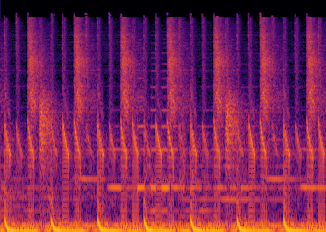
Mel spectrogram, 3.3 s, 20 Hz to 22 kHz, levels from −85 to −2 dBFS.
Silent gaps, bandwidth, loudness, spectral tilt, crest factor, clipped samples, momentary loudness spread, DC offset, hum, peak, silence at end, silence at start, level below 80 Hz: none; 17.5 kHz; -21 LUFS; -3.5 dB/octave; 10 dB; under 0.1%; 1 LU; under 0.1%; none; -10 dBFS; 0 s; 0 s; -22 dBFS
